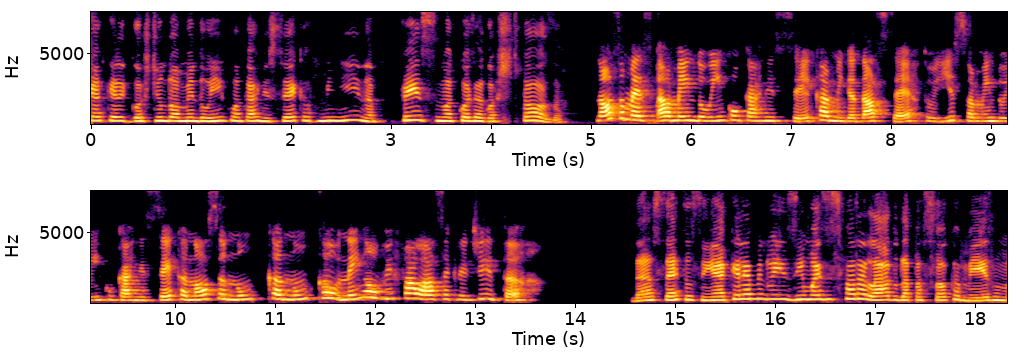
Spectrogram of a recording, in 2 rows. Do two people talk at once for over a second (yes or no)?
no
